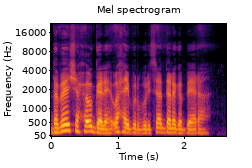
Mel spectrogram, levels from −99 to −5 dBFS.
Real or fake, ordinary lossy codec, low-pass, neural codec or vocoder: fake; none; none; vocoder, 44.1 kHz, 128 mel bands every 256 samples, BigVGAN v2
